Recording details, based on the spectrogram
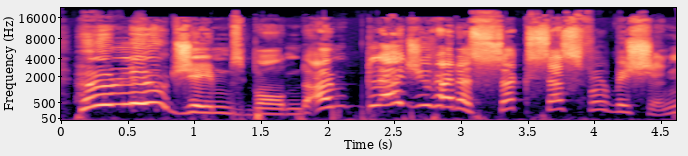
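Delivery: loud, slow, drawn-out, deliberate put-on voice with swoops. Retelling a film scene, quoting the prime minister character: imitating Margaret Thatcher. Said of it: "someone pretending to be Margaret Thatcher is like".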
